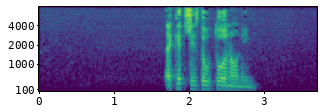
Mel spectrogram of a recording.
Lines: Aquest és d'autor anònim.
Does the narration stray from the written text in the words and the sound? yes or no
no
